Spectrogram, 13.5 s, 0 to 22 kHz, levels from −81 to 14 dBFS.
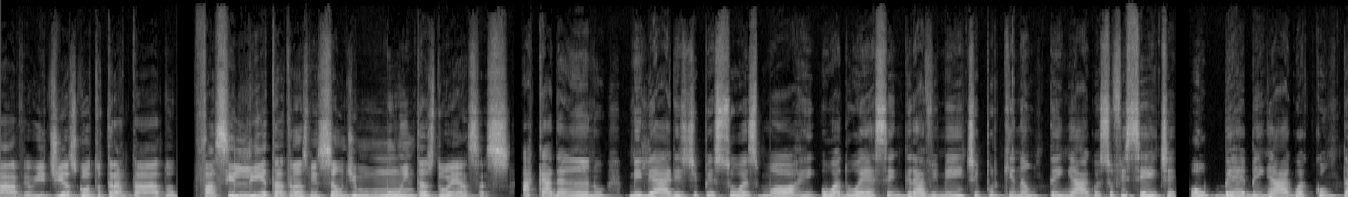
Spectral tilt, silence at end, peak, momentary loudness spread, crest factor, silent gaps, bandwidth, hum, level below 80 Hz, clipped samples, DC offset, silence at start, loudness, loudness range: -4 dB/octave; 0 s; -2 dBFS; 5 LU; 14 dB; 1.77-1.93 s, 5.15-5.20 s, 11.75-11.89 s; over 20 kHz; none; -48 dBFS; under 0.1%; under 0.1%; 0 s; -16 LUFS; 2 LU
